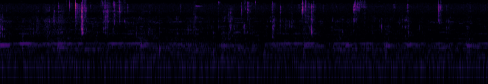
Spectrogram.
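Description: A person chewing a mouthful of burger with dentures, wet chewing noises with small sharp clicks scattered through.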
